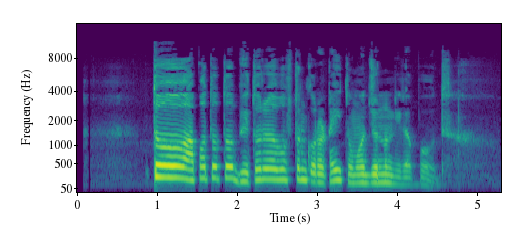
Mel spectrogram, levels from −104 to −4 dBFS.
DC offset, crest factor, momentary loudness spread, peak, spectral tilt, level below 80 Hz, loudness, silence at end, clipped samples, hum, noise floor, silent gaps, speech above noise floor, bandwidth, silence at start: under 0.1%; 18 dB; 23 LU; -6 dBFS; -6 dB/octave; -76 dBFS; -21 LUFS; 0.65 s; under 0.1%; none; -60 dBFS; none; 38 dB; 8.4 kHz; 0.95 s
